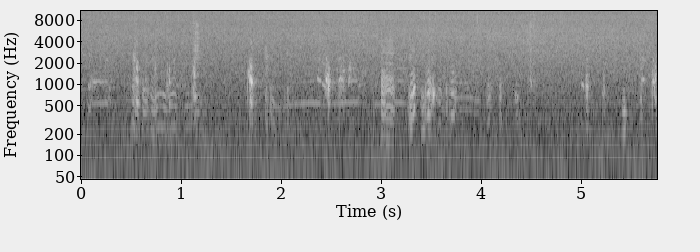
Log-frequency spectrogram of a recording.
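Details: Chickens clucking: irregular short clucks and sharp notes with a brief level drawn tone near two seconds, fairly quiet background.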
